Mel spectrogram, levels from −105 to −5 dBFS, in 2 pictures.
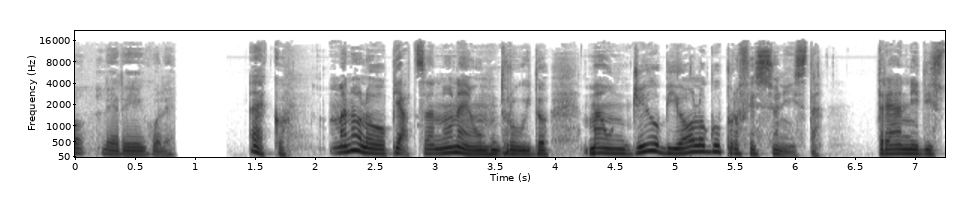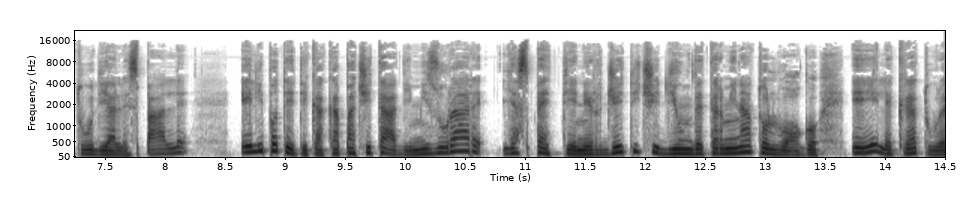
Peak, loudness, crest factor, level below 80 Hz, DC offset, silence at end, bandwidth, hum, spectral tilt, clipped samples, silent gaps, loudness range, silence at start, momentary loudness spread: -8 dBFS; -23 LUFS; 16 dB; -62 dBFS; under 0.1%; 0 s; 16 kHz; none; -5.5 dB/octave; under 0.1%; 0.86-1.26 s; 3 LU; 0 s; 8 LU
